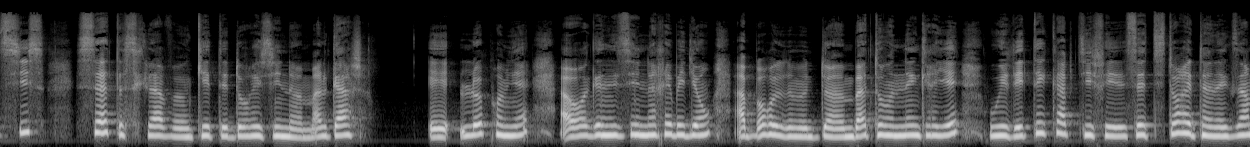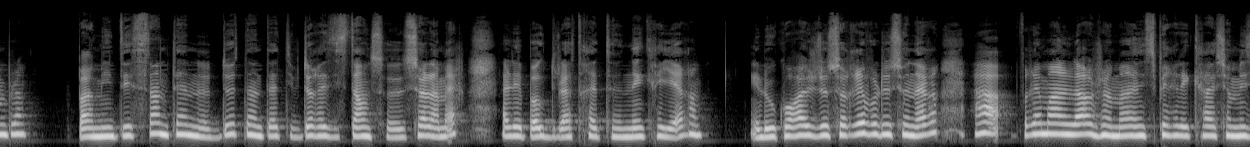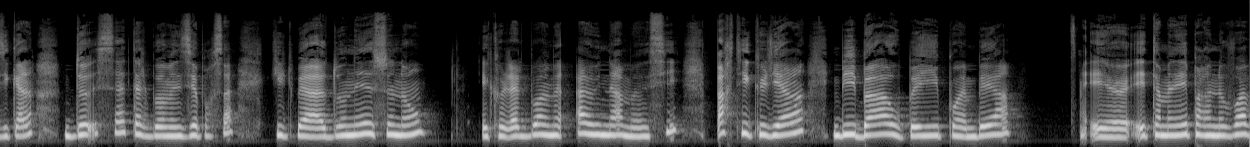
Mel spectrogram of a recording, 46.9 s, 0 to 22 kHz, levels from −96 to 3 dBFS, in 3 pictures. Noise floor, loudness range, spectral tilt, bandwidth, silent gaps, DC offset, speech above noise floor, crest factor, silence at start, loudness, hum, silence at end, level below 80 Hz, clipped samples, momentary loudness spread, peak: -79 dBFS; 3 LU; -6 dB/octave; 14.5 kHz; none; under 0.1%; 58 dB; 14 dB; 0 s; -21 LUFS; none; 0 s; -76 dBFS; under 0.1%; 9 LU; -6 dBFS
